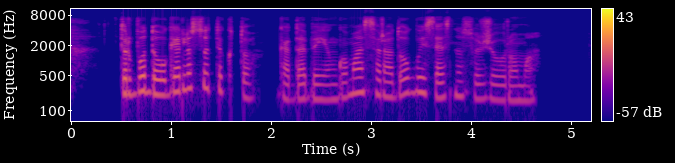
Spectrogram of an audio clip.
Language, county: Lithuanian, Šiauliai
